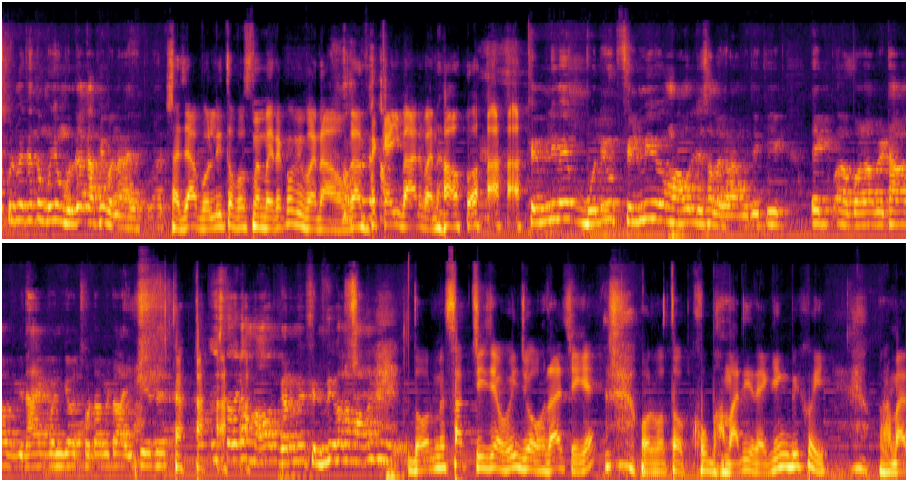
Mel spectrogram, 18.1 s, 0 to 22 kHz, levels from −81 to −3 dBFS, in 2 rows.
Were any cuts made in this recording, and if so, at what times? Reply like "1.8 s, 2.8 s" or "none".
1.7 s, 5.2 s, 13.1 s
